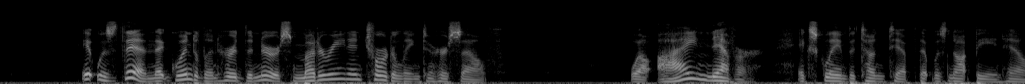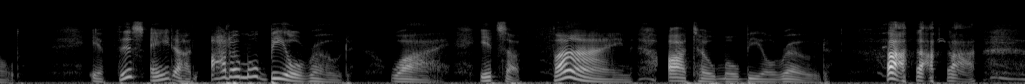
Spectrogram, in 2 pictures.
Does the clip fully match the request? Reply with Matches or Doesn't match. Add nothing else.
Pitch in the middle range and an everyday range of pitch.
Doesn't match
